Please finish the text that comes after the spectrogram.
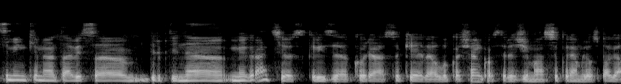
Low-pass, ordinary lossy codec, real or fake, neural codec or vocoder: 7.2 kHz; MP3, 32 kbps; real; none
